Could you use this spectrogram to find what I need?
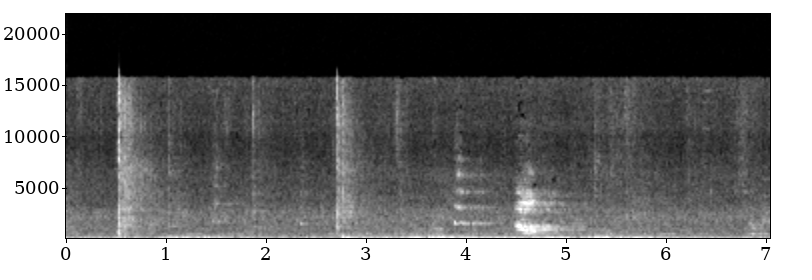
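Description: Players call out across the echoing hall.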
